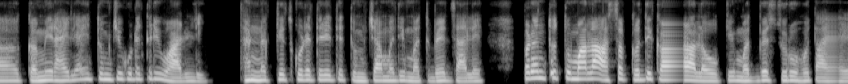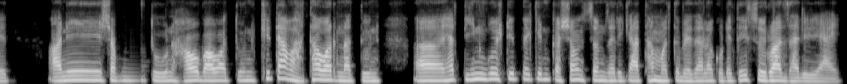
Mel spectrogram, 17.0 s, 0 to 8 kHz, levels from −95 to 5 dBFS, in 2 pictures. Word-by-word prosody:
अ, - - -2
कमी 145 +4 +2
राहिली 150 +2 0
आणि 190 +2 -3
तुमची 190 +1 -1
कुठेतरी 195 +1 -4
वाढली. 120 0 0 0.4
तर 160 - +3
नक्कीच 160 +2 -1
कुठेतरी 170 -1 -1
ते - - -1
तुमच्यामध्ये 140 +2 -1
मतभेद 130 +1 -2
झाले, 120 +2 -1 0.4
परंतु 225 0 +2
तुम्हाला 200 0 +6
असं 165 +5 -2
कधी 170 +3 0
कळालं 165 -3 +4
हो, 130 -1 +1
की 145 - -3
मतभेद 135 +3 0
सुरू 150 +1 -2
होत 135 0 -3
आहेत 120 0 -3 0.5
आणि 155 +2 +3
शब्दातून, 145 -1 -3
हाव-भावातून 145 +2 +2
की 215 - -2
त्या 215 -1 +5
वातावरणातून 140 -4 +2 0.4
अ, 140 - -2 0.2
ह्या 160 - +2
3 185 +2 +1
गोष्टींपैकी 190 0 -2
कशाहून 170 +4 0
समजेल, 140 -3 -1
की 140 - -2
आता 135 +2 0
मतभेदाला 130 0 -1
कुठेतरी 135 +5 -3
सुरुवात 145 -2 +3
झालेली 120 -2 -3
आहे. 105 -2 -5
145 Hz, 155 wpm, -18 LUFS, 135-170 Hz, 0.5 s, तुम्हाला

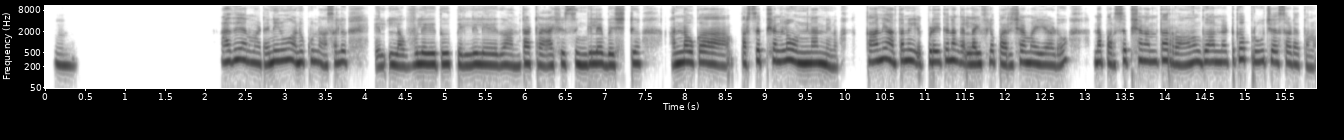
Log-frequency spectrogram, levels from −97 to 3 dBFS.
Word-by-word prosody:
హ్మ్. 225 -1 -3 2.0
అదే 285 +3 +2
అన్నమాట. 265 -4 -1
నేను 295 +2 +2
అనుకున్నా 270 +1 0
అసలు 260 +4 -2 0.4
ఎ - - -5 0.2
లవ్వు 215 +2 -3
లేదు. 240 0 +3 0.2
పెళ్లి 225 +1 0
లేదు. 230 -1 -2
అంతా 220 +3 -1
ట్రాషు. 225 +2 -2
సింగిలే 250 +1 +3
బెస్టు 230 +3 -1 0.5
అన్న 250 +2 +5
ఒక 270 - -4 0.5
పర్సెప్షన్‌లో 295 +4 +1
ఉన్నాను 255 0 +5
నేను. 195 -2 -7 0.4
కానీ 290 +3 +3
అతను 295 +3 +2
ఎప్పుడైతే 275 +3 0
నాకు 275 -4 0
లైఫ్‌లో 245 +3 +1
పరిచయం 245 +3 0
అయ్యాడో 235 0 -2 0.4
నా - - +4
పర్సెప్షన్ 295 +5 -1
అంతా 280 +2 0
రాంగన్నట్టుగా 275 +5 -1
ప్రూవ్ 280 0 -2
చేసాడతను. 240 -6 -4
255 Hz, 125 wpm, -29 LUFS, 230-280 Hz, 2.0 s, అన్న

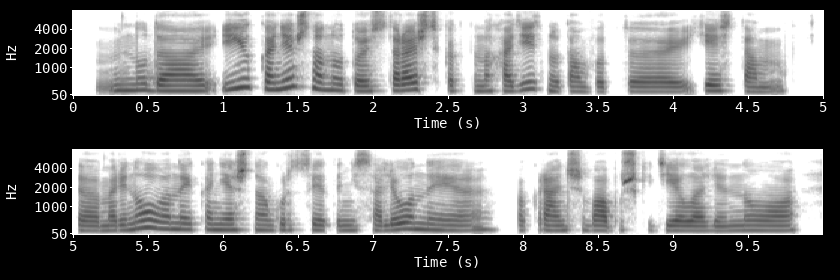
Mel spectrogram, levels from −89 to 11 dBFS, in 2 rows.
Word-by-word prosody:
Ну 205 +2 -3
да. 190 -2 +3
И, 275 +10 +2
конечно, 280 +1 +3
ну 210 -2 -2
то 185 -2 0
есть 180 0 +3
стараешься 215 +4 +5
как-то 190 0 -10
находить, 185 +7 -1
ну 175 -3 -5
там 170 -2 -5
вот, 165 - -6
э, 165 -1 0
есть 190 -1 +1
там 160 -2 -5
какие-то 165 -2 -4
маринованные, 210 +4 +1
конечно, 190 -2 0
огурцы, 185 +1 -3
это 175 -1 -6
не 175 - -6
соленые, 185 0 -1
как 175 +2 -12
раньше 175 -1 -1
бабушки 170 -1 +2
делали, 165 -1 0
но, 170 +1 -2
185 Hz, 170 wpm, -24 LUFS, 170-200 Hz, -, стараешься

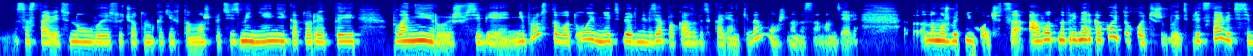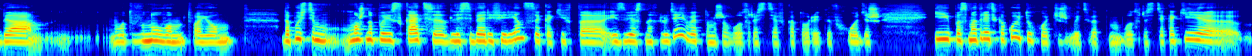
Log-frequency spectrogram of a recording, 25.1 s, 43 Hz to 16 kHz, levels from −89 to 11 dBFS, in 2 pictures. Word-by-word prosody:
составить 205 -2 -4
новые, 190 -2 -1
с - - -19
учётом 190 0 -9
каких-то, 190 - -12
может 95 +1 -5
быть, 185 +2 -15
изменений, 210 +1 +3
которые 195 0 -3
ты 205 +1 -1 0.3
планируешь 220 -1 +5
в - - -12
себе. 190 -3 -5
Не 210 - -4
просто 340 - -2
вот: 195 -1 -3
"Ой, 260 +2 +1
мне 210 -1 +1
теперь 210 -1 +1
нельзя 195 +3 -1
показывать 175 -2 -6
коленки". 160 - -10
Да 275 +4 -2
можно, - - -10
на - - -14
самом - - -16
деле, - - -13 0.7
но, 235 - +3
может 225 -2 +7
быть, 215 - +1
не 230 - -1
хочется. - - -3
А 205 - +6
вот, 250 +3 +3
например, 250 +1 +4
какой 265 +7 +1
ты 475 - -5
хочешь - - -5
быть? - - -9
Представить 230 +4 +1
себя 200 -3 +3 0.7
вот 195 -1 -7
в 210 +1 -1
новом 210 -3 +4
твоем 190 +2 -2 0.5
допустим, 250 +3 +4 0.2
можно 245 +3 +4
поискать, 235 0 +3
э, 205 -1 +2
для 215 +2 +1
себя 215 0 +2
референсы 220 +3 0
каких-то 205 -1 -8 0.3
известных 205 0 -2
людей 360 - 0
в - - -2
этом 210 -3 -4
же 180 0 -9
возрасте, 175 0 -11
в - - -28
который 180 - -11
ты - - -15
входишь, 190 - -7 0.5
и 265 0 +7
посмотреть, 250 +2 +2
какой 295 +5 0
ты 250 -4 -3
хочешь 195 -2 -10
быть - - -9
в - - -25
этом - - -11
возрасте, 175 - -12
какие, 230 +3 +1 0.3
э, - - -15
210 Hz, 175 wpm, -21 LUFS, 195-235 Hz, 0.7 s, может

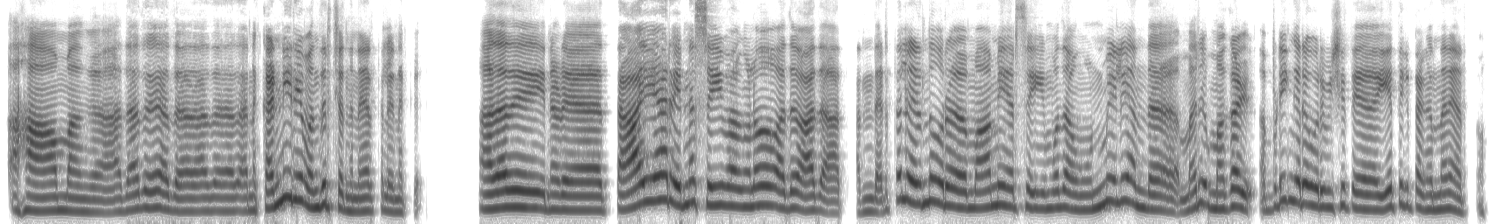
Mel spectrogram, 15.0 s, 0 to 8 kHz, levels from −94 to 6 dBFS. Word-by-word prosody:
ஆஹா 190 0 +1 0.2
ஆமாங்க 180 -2 -2 0.3
அதாவது 195 +5 -3 0.2
அது 185 -2 -4 0.2
அது 175 0 -5 0.3
அந்த 185 +1 -5
கண்ணீரே 325 +10 +5
வந்துருச்சு 230 -1 0
அந்த 180 -1 -4
நேரத்தில 180 0 -4
எனக்கு. 165 - -11 0.7
அதாவது 220 +3 +6 0.3
என்னுடைய 195 -1 0 0.5
தாயார் 285 +10 +5
என்ன 265 +3 -1
செய்வாங்களோ, 250 -1 +1 0.2
அது 215 0 -1 0.2
அது 190 0 -2 0.4
அந்த 170 +2 -8
இடத்துல 315 - -1
இருந்து 280 +3 -1
ஒரு 255 -2 +1 0.3
மாமியார் 235 +1 0
செய்யும்போது 215 +1 -3
அவங்க 195 -1 -5
உண்மையிலேயே 300 +6 -1
அந்த 215 -3 -2 0.4
மருமகள் 220 -2 0 0.2
அப்படிங்கிற 285 +8 -3
ஒரு 230 -1 -2
விஷயத்த 230 0 -5 0.3
ஏத்துக்கிட்டாங்கன்னு 220 -5 -4
தானே 210 -2 -2
அர்த்தம். 165 0 -21
220 Hz, 135 wpm, -23 LUFS, 195-255 Hz, 0.7 s, அதாவது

